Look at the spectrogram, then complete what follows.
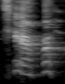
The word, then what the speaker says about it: Tamara: Tamara, it's Tamara like camera.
